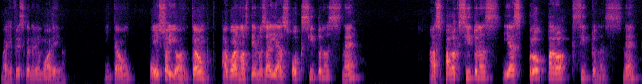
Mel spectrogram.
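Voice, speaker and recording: Slow-talking man teaching, keeps saying "né?". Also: fairly high pitch, darkish tone. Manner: tags nearly every phrase with "né?". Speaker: Portuguese teacher for a church group. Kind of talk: casual online lesson.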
